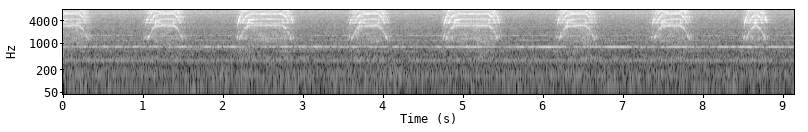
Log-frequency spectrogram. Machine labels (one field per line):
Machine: slide rail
